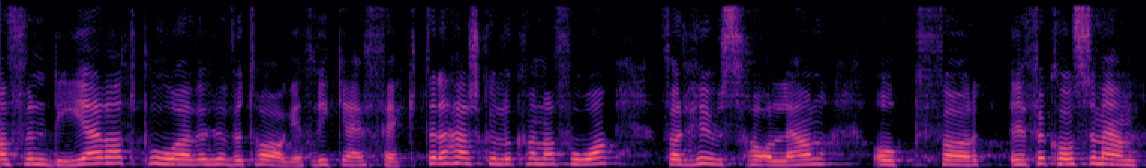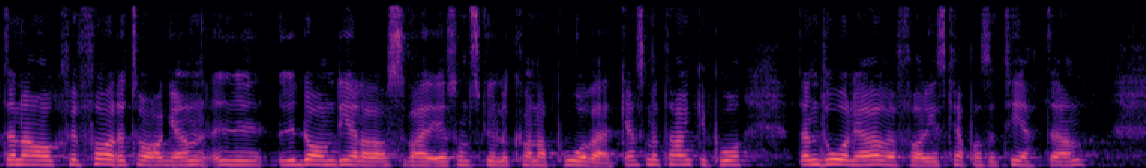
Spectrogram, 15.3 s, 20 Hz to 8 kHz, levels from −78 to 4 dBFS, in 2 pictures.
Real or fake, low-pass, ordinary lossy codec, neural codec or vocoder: fake; none; none; codec, 16 kHz, 4.8 kbps, FACodec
